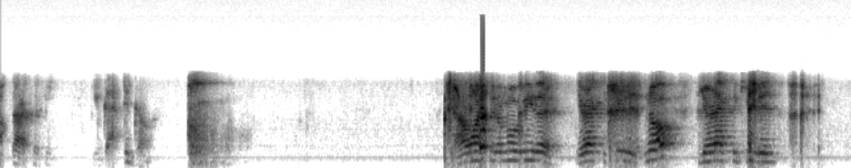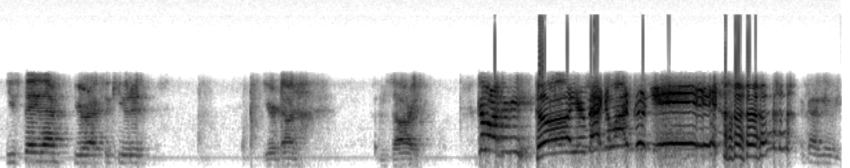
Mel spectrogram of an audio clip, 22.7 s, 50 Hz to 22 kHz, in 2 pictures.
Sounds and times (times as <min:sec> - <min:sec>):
Speech: 0:01.3 - 0:02.1, 0:17.7 - 0:20.3, 0:22.0 - 0:22.6.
